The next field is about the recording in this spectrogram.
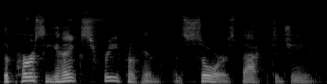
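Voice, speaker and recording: Animated male screenplay narrator. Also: fairly low pitch, unhurried. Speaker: narrator reading stage directions. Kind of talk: dramatic scripted narration.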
